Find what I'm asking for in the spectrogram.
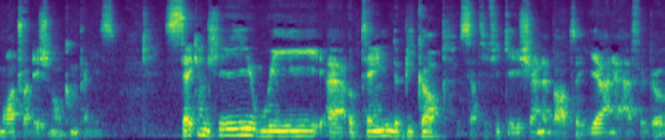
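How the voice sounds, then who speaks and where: At a fairly quick pace, a man talks with noticeable background noise around him. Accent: French. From France. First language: French. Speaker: head of growth marketing. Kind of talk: panel discussion. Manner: hesitant, many fillers.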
